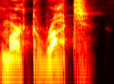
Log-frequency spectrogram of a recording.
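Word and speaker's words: Makrut: Market Lime. – Mark, but it's M-A-K-R-U-T. – M-A-R-K-U-T. Market Lime. – And it's Mark Rutt Lime.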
